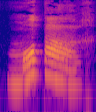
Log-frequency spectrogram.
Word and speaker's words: motard: répéter hurler là un motard un mot par celui qui monte sur la moto comme les gendarmes par exemple c'est un motard il se termine ce mot se termine par la lettre d une lettre mais aussi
